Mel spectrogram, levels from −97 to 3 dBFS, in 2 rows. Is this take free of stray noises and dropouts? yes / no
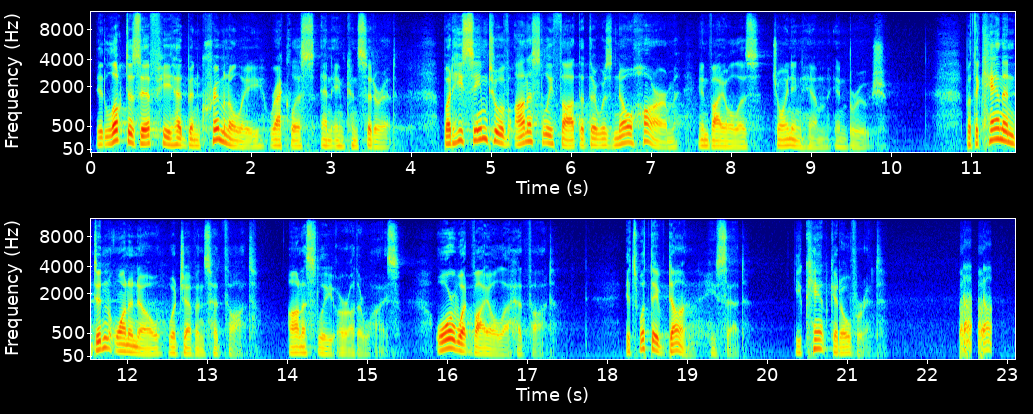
no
